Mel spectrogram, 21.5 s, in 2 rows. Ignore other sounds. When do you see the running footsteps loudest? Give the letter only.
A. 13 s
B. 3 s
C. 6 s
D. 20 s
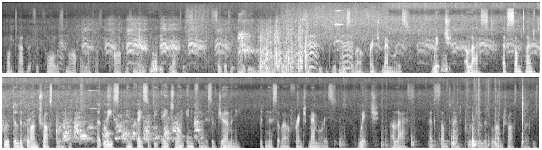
D.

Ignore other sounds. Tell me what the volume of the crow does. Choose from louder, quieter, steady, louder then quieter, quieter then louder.
quieter.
